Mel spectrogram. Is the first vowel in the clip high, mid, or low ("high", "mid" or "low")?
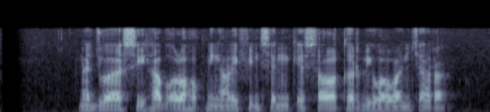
low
